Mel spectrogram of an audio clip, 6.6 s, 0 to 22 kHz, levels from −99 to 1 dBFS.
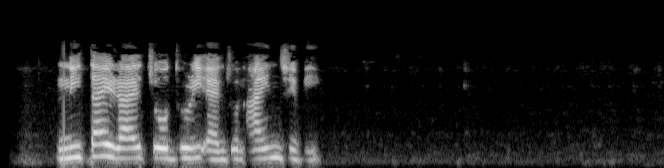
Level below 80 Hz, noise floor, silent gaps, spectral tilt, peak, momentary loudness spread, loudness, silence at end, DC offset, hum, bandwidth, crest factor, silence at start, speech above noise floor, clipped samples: -60 dBFS; -74 dBFS; none; -4.5 dB/octave; 0 dBFS; 10 LU; -16 LUFS; 3.5 s; under 0.1%; none; 7.4 kHz; 20 dB; 0.6 s; 57 dB; under 0.1%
